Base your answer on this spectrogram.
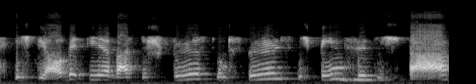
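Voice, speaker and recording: With a plain, everyday voice, a woman talks at a fairly slow pace and medium pitch with ordinary pitch variation. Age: 60s. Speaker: retired pediatric nurse and mother of a son with mental illness. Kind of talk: interview, personal testimony.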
